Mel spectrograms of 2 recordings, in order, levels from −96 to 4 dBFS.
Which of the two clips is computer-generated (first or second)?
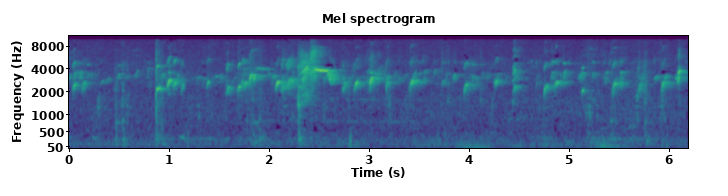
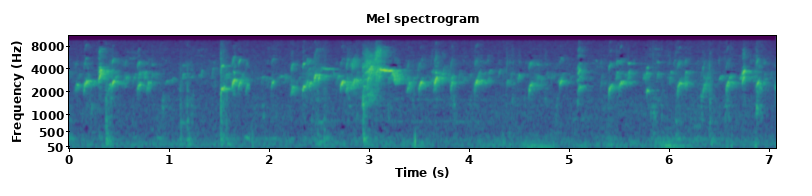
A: second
